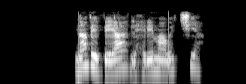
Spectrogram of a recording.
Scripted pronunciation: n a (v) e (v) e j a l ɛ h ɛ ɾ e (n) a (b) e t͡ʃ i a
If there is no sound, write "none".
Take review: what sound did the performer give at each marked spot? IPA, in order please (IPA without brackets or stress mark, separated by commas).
v, v, m, w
